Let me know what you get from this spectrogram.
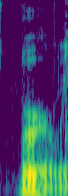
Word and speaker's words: Brouwerij: We have been wanting to go to Brewery West, spelled Brouwerij. – And on their site, it says pronounced Brewery.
